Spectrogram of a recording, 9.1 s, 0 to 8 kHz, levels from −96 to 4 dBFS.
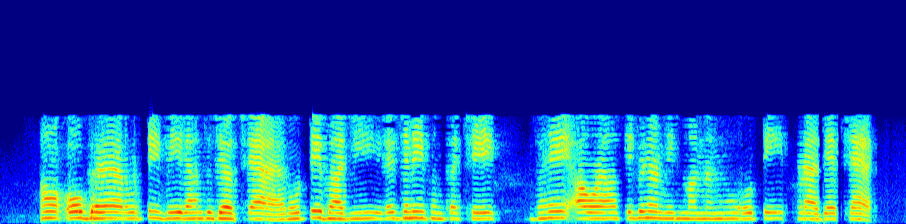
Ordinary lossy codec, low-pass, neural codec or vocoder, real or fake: AAC, 16 kbps; 7.2 kHz; codec, 16 kHz, 0.5 kbps, X-Codec, HuBERT features, trained on general audio; fake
